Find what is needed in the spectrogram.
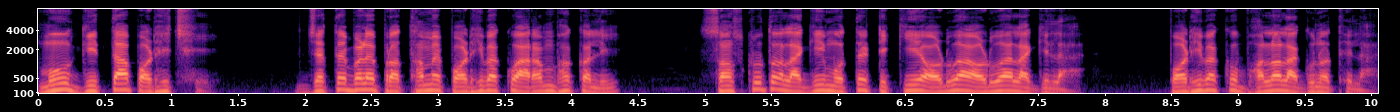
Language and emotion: Odia, neutral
